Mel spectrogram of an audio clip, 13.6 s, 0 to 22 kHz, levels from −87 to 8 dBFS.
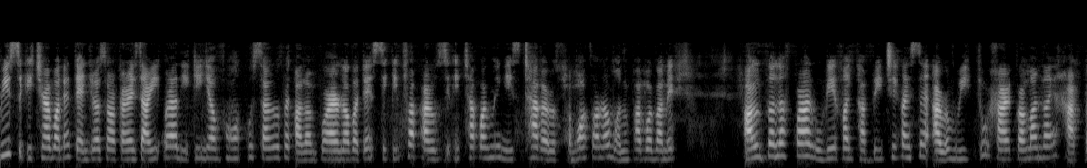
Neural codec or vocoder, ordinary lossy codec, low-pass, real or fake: codec, 16 kHz, 0.5 kbps, FunCodec, trained on LibriTTS, 25 frames a second; none; none; fake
